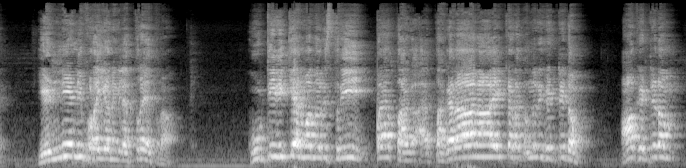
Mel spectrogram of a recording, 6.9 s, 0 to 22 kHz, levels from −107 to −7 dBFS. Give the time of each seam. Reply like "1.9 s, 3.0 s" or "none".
3.7 s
